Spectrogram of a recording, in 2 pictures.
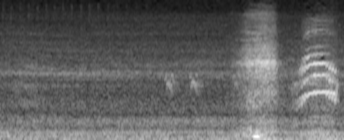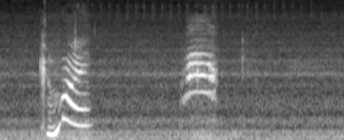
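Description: Silver tabby domestic cat meowing three times in short calls, each rising and falling in pitch, the middle one the loudest and sliding down at its end. A short breathy noise comes just before the first meow.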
